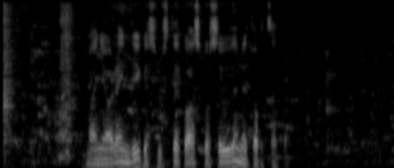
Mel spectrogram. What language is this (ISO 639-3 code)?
eus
